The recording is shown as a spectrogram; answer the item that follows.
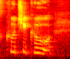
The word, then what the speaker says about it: Kuchiku: I now know how to pronounce the brand name and I did not say right. It's Kuchiku.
